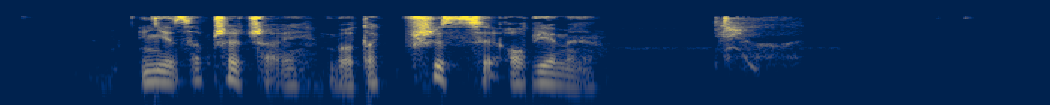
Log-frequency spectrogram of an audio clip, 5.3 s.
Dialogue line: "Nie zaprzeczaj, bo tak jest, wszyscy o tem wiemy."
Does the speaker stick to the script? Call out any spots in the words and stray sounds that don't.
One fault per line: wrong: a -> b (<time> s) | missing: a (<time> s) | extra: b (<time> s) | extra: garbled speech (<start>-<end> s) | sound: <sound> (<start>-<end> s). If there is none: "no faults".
missing: jest (2.0 s)
missing: tem (2.6 s)
sound: sneeze (3.6-4.0 s)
